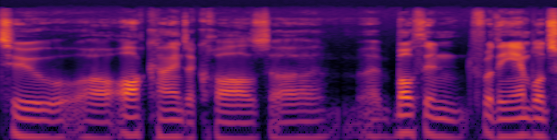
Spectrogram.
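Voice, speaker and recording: The speaker has an American accent and a dark, mellow tone. Delivery is fairly slow and monotone, flat, over a quiet background. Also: man. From Connecticut, Derby. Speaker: retired fire chief. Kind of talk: interview. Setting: studio.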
